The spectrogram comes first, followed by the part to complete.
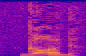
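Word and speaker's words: год: The first letter has a G sound. O is familiar to us, and the last letter is a D sound. This is god.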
